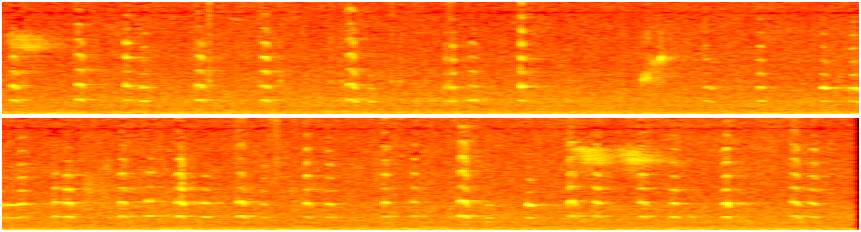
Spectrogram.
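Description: Cockatiel whistling a steady, clear tune with short warbled phrases over a low room hum.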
